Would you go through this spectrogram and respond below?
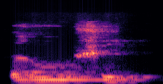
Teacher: श में ऊपर जीव ले जाना, मूर्धन्य श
